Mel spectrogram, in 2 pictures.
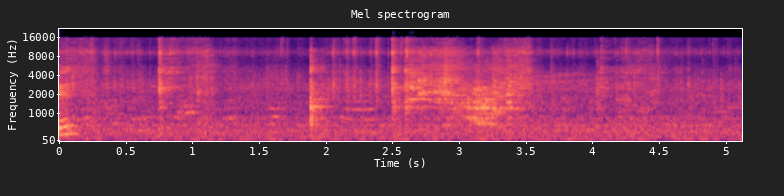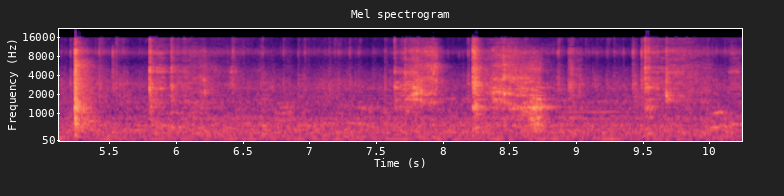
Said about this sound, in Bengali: কড়াইতে দিয়ে একটু এ ভাজা ভাজা করে নেবো অল্প একটু নেড়ে চেড়ে নেবো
